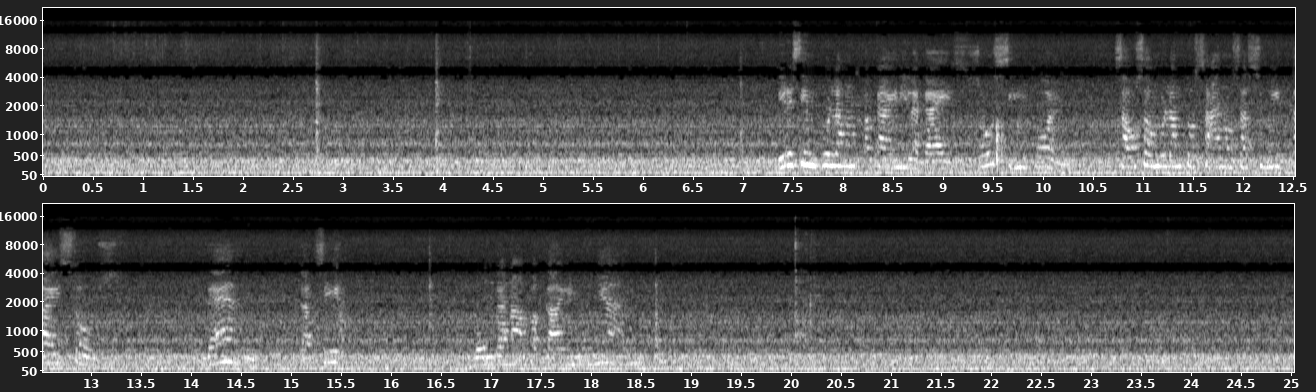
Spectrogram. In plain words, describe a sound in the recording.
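Food sizzles steadily in frying pans.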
